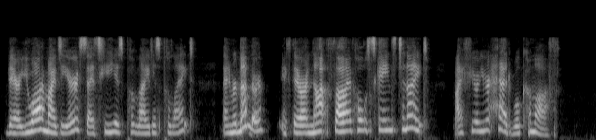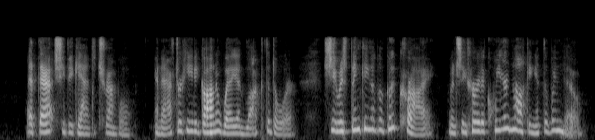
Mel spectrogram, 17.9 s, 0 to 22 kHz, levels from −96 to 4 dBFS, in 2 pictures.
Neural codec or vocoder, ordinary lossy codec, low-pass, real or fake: codec, 24 kHz, 1.5 kbps, HILCodec; MP3, 64 kbps; 7.2 kHz; fake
